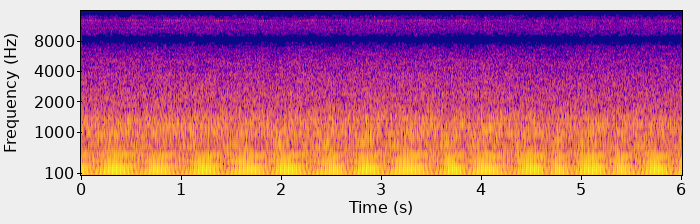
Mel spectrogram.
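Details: Toro Recycler Personal Pace mower with Chinese Loncin engine, just started on first pull with choke manually closed after self-propulsion repair: steady, even single-cylinder putter at constant speed, no misses, surges or knocks, and no smoke despite being tipped on its side.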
